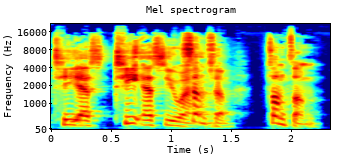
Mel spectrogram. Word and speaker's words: Tsum Tsum: like AUM with a little T before it TS Tsum Tsum gu you can pronounce it whatever I go anyway this game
